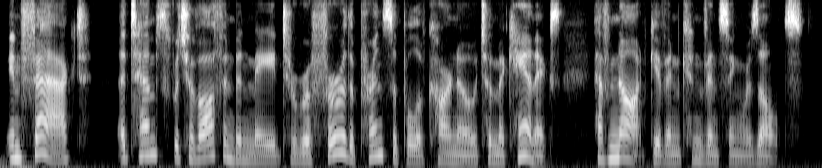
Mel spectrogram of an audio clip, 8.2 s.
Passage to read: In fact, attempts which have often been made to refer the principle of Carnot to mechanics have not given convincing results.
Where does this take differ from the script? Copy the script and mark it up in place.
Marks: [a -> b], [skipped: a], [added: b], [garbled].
In fact, attempts which have often been made to refer the principle of Carnot to mechanics have not given convincing results.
